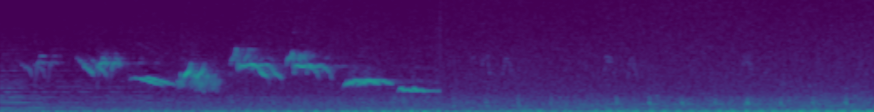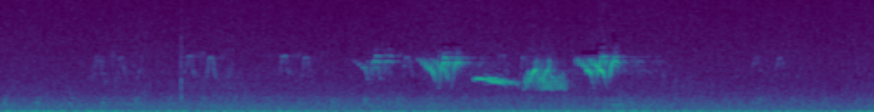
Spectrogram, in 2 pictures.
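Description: A songbird singing two short phrases of quick chirps, each stepping down in pitch, the first at the start and the second about six seconds in. A steady low hum comes in after about two and a half seconds.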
